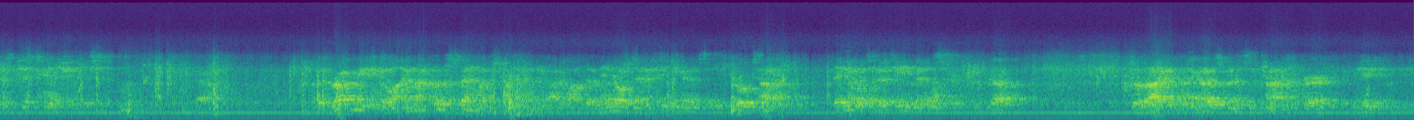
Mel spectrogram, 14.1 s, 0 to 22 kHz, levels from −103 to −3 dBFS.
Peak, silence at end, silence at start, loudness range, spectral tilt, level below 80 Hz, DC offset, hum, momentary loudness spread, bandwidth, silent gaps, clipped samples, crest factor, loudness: -6 dBFS; 0 s; 0 s; 4 LU; -6 dB/octave; -60 dBFS; under 0.1%; none; 11 LU; 9.6 kHz; none; under 0.1%; 18 dB; -24 LUFS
